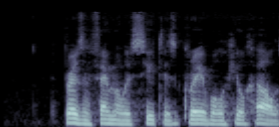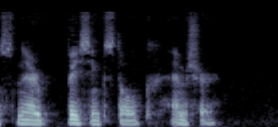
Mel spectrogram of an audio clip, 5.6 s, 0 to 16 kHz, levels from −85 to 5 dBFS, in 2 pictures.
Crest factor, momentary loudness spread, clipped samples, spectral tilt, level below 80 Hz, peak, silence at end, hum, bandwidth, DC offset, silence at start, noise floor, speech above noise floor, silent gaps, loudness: 18 dB; 10 LU; under 0.1%; -7 dB/octave; -46 dBFS; -6 dBFS; 0.65 s; none; 11.5 kHz; under 0.1%; 0.65 s; -70 dBFS; 48 dB; none; -23 LUFS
